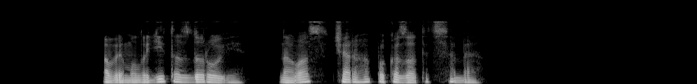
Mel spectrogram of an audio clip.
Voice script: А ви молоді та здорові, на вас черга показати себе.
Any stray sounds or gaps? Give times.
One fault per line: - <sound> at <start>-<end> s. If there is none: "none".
none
